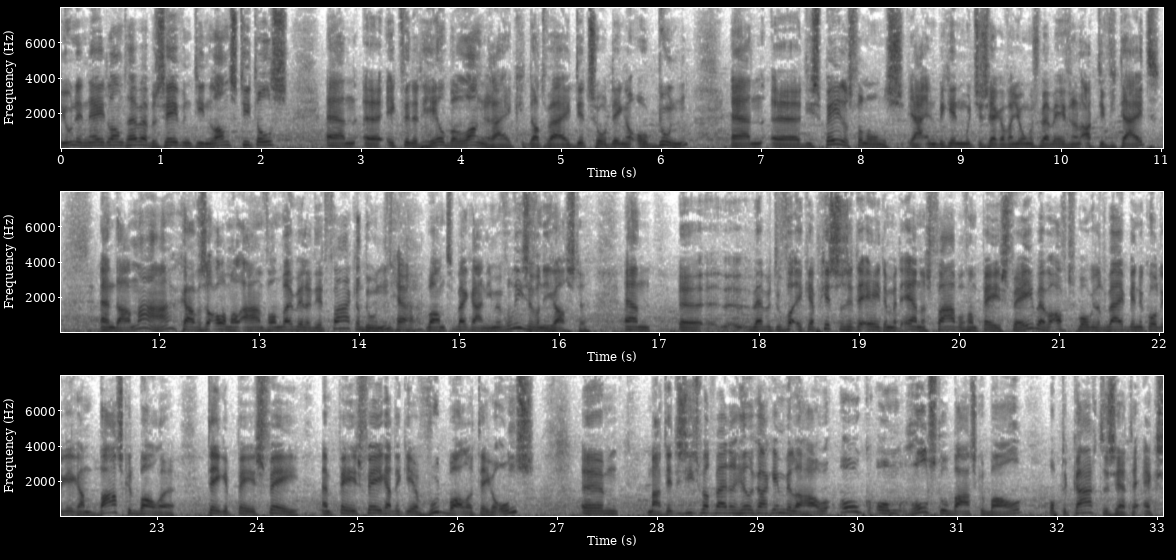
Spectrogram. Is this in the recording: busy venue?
yes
